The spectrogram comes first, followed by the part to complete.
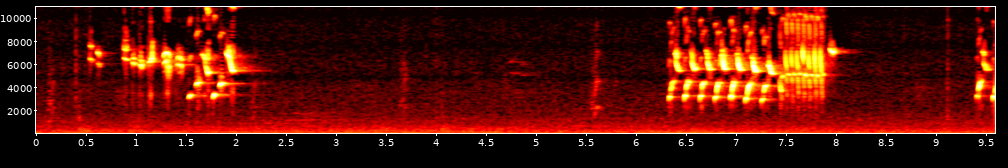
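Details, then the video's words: Caged European goldfinch giving copia Malaga song in two bright bursts of rapid, tinkling twitters about two seconds long, separated by a silent gap, with a final fragment starting at the end. "Goldfinch song/ best chirping of the goldfinch | Jilguero Cantando copia malaga/ chardonneret chante"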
